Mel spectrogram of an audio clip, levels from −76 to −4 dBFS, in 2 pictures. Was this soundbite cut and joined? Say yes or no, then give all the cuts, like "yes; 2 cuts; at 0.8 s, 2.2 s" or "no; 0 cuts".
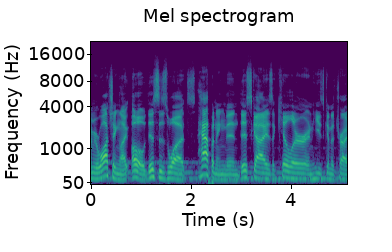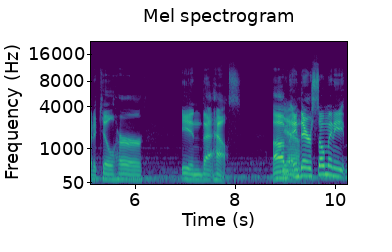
no; 0 cuts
